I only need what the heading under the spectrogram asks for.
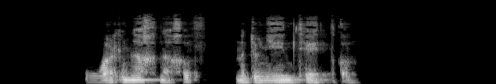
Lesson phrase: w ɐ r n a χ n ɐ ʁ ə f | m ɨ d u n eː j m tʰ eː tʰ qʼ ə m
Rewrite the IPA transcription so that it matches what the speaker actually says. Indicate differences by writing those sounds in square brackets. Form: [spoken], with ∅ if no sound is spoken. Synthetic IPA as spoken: w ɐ r n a χ n ɐ [χ] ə f | m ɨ d u n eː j m tʰ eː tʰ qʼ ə m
